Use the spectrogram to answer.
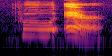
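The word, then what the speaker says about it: pu-erh: per a and that's spelt p p-u-e-r-h pronounced pou air this dark tea has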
